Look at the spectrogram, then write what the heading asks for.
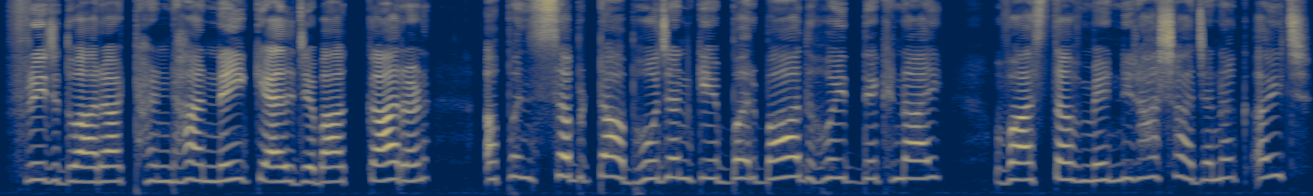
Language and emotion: Maithili, sad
